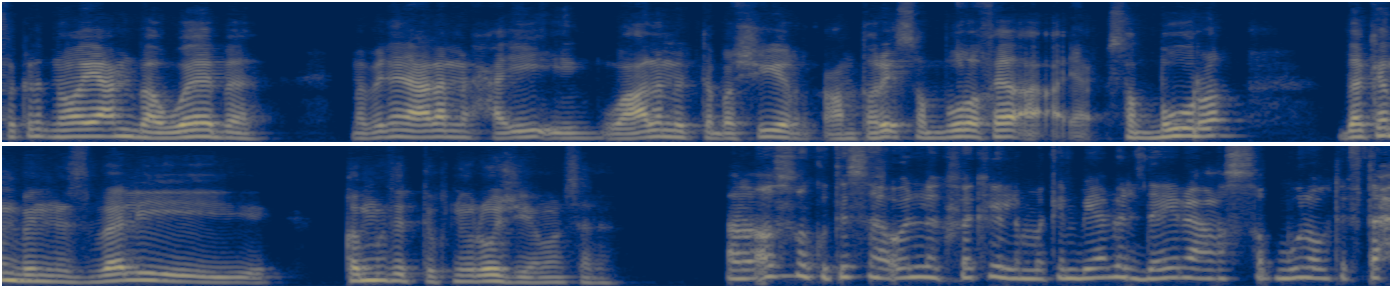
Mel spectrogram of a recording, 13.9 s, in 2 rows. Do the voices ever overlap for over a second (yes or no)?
no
